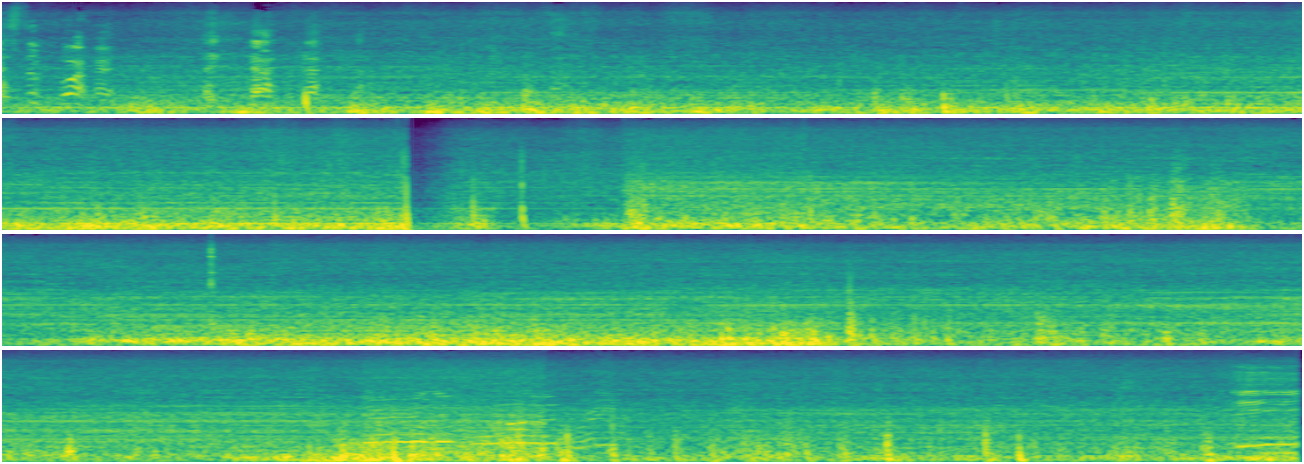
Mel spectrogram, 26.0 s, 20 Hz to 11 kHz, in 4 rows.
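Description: Yamaha 200 outboard motor running as the boat travels at speed, with wind blowing across the microphone. The sound drops out briefly about nine seconds in.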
